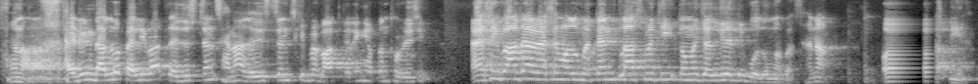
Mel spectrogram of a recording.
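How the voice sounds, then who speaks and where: High-voiced man teaching in an echoey room. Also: lively intonation, fast talker, a bit bright. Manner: chatty, coaxing, says "है ना" often. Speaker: physics teacher. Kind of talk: classroom lecture.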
